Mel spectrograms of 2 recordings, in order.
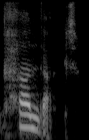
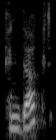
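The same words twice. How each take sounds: First: "conduct" stressed on its first syllable, CONduct; strong, full first syllable in "conduct", lighter second. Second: "conduct" stressed on its second syllable, conDUCT; weak first syllable, strong second in "conduct". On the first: Teacher contrasting word stress, "conduct" with first-syllable stress. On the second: Teacher contrasting word stress, "conduct" with second-syllable stress. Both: Shown as a demonstration. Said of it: "an example of how word stress".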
